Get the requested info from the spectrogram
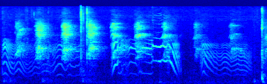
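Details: Newborn Cavalier King Charles Spaniel puppies, Blenheim boys three days old, in a whelping pen with their mother Pom-Pom: rapid run of wavering, high squealing whimpers, many short cries in quick succession with a few knocks.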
